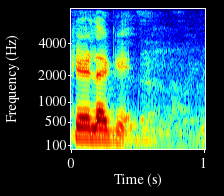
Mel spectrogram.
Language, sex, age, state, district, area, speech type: Kannada, female, 45-60, Karnataka, Bangalore Urban, urban, read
